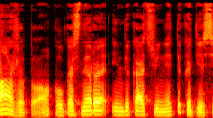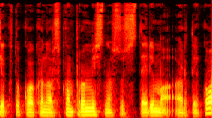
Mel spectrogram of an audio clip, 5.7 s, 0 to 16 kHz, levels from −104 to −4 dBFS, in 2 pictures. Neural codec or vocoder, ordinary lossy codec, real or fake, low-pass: none; MP3, 64 kbps; real; 14.4 kHz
